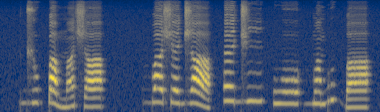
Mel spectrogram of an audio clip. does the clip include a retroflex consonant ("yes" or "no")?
no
